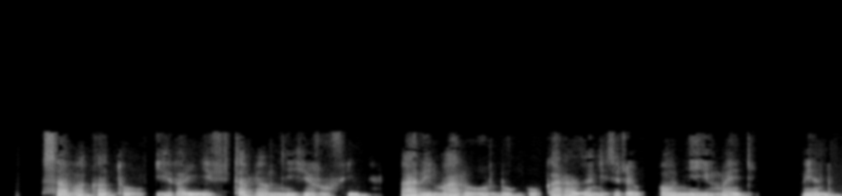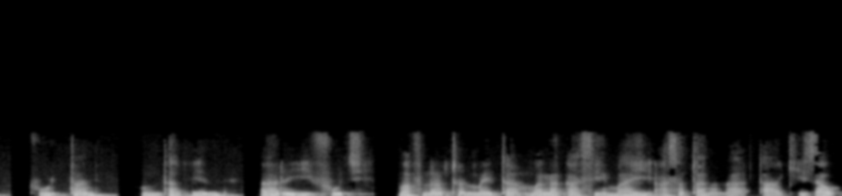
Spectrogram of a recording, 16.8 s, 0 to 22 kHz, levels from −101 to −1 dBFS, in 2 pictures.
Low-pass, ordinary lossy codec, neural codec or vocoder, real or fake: 7.2 kHz; MP3, 32 kbps; codec, 24 kHz, 1.2 kbps, DualCodec; fake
